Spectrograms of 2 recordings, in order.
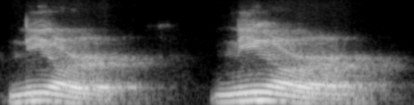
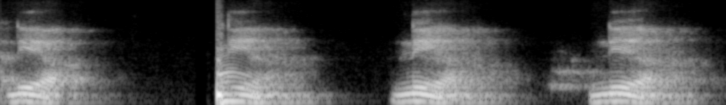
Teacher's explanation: Ustedes saben que en palabras como, por ejemplo, que en inglés se pronuncian, o más bien que se escriben near, nosotros ahí tenemos al final una vocal rótica, near, near, La vocal la vocal se pronuncia con esa característica como vibrante, extraña, que a veces a nosotros nos cuesta un poco de trabajo en un principio, pero que se va manejando.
